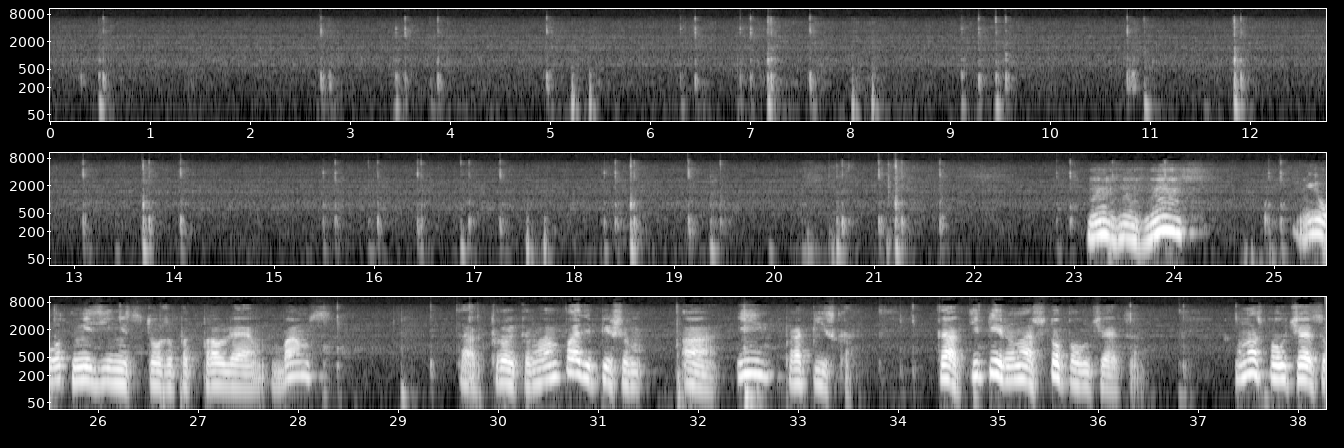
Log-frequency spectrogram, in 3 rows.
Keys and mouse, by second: 0.7-2.8 middle drag, 4.0-5.1 middle drag, 5.3 r, 7.0 click, 7.3-7.7 middle drag, 8.1 r, 9.7-10.5 middle drag, 10.6 middle click, 12.0-13.2 middle drag, 13.9 middle click, 15.6 click, 16.1-16.6 middle drag, 17.1 middle click, 17.6 r, 18.7-19.3 middle drag, 20.8-21.2 shift+middle drag, 21.3-21.8 middle drag, 22.9 click, 23.5-24.0 middle drag, 25.1 click, 25.7-26.4 middle drag, 26.7 r, 29.5-29.8 middle drag, 29.9 KP_1, 31.9 a, 32.6 i, 34.2 click, 34.9-36.4 middle drag, 37.0-37.5 middle drag.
